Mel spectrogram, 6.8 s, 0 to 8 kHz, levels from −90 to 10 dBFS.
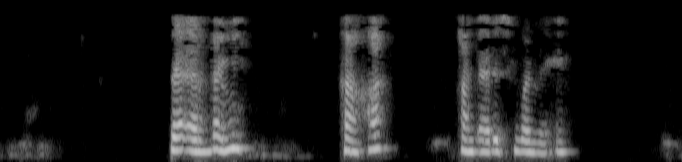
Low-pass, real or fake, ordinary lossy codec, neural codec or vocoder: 7.2 kHz; fake; MP3, 24 kbps; codec, 16 kHz, 2 kbps, FreqCodec, smaller model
